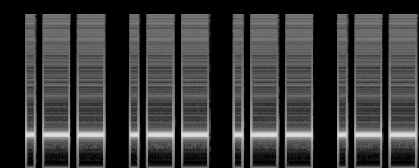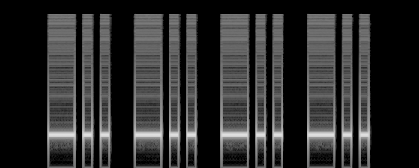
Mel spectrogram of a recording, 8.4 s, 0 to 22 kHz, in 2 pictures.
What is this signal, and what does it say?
Morse code, heard as a keyed tone, about 14 wpm, 800 Hz. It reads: WWWW DDDD
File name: Basic Letter Groups By Blocks / Groups@13 / AWUNDG@13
